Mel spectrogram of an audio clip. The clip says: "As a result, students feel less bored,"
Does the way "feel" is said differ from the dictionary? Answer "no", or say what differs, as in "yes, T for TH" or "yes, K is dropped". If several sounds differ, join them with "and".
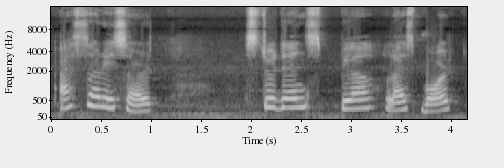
yes, P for F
